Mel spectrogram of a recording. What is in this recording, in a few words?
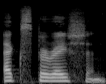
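"expiration", English, British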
